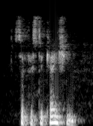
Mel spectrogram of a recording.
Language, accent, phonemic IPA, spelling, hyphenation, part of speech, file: English, Southern England, /səˌfɪs.tɪˈkeɪ.ʃən/, sophistication, so‧phis‧ti‧ca‧tion, noun, LL-Q1860 (eng)-sophistication.wav
- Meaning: 1. Enlightenment or education 2. Cultivated intellectual worldliness; savoir-faire 3. Deceptive logic; sophistry 4. Falsification, contamination 5. Complexity 6. Ability to deal with complexity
